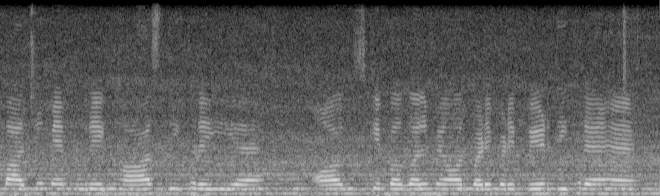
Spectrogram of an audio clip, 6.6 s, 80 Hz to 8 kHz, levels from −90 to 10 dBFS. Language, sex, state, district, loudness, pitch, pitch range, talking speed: Hindi, female, Chhattisgarh, Raipur, -14 LUFS, 190 Hz, 190-195 Hz, 165 wpm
